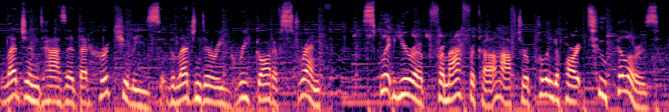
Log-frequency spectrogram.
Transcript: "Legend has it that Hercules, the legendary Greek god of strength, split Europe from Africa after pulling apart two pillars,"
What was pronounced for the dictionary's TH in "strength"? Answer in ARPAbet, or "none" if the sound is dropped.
TH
